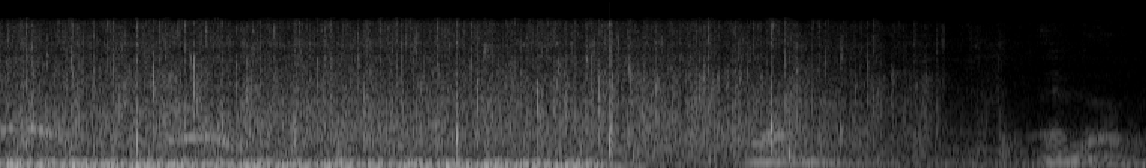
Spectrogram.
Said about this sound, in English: I just want some of you that haven't been around a while to see these people and give them a hand clap. Amen.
